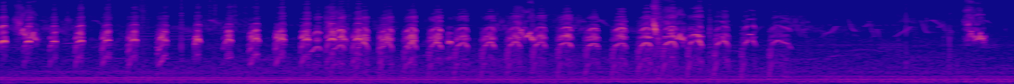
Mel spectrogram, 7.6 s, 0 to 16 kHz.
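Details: Osprey at a treetop nest in Charlo, Montana, on a camera, early morning of 13 July 2018. A long rapid run of piercing chirps gets louder and denser midway, then stops near six seconds. A final faint note follows over a constant low hum.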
